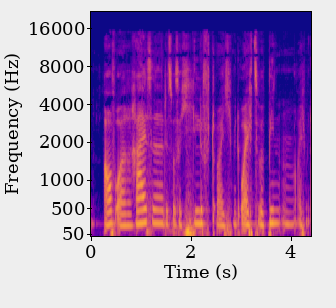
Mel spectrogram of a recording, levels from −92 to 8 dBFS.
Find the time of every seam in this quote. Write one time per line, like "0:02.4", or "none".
none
